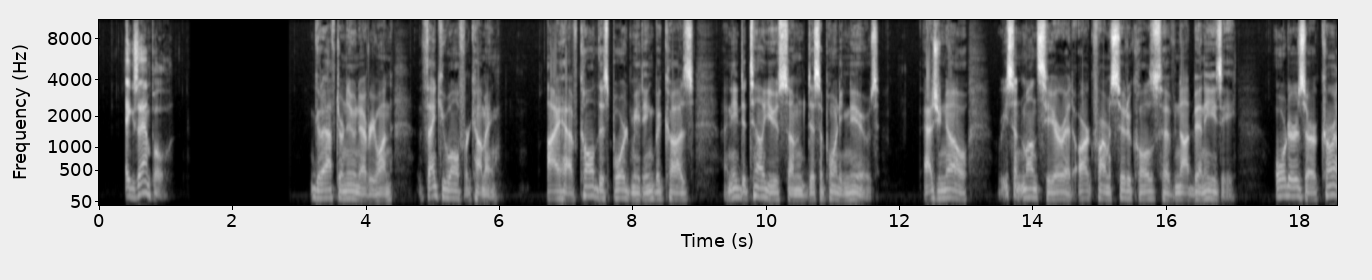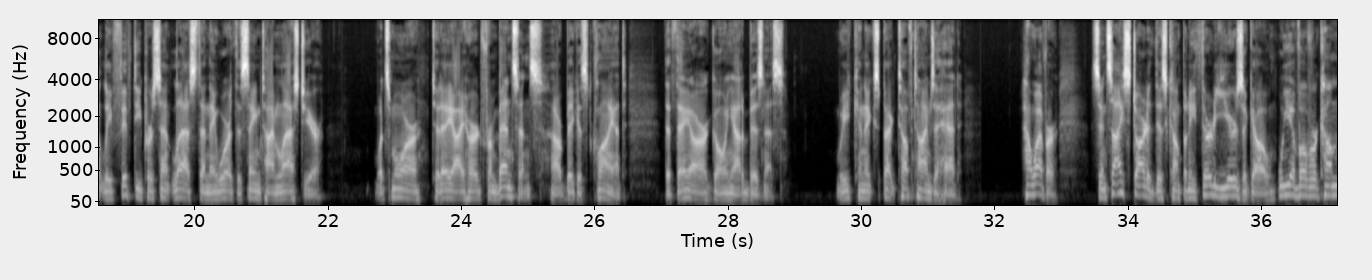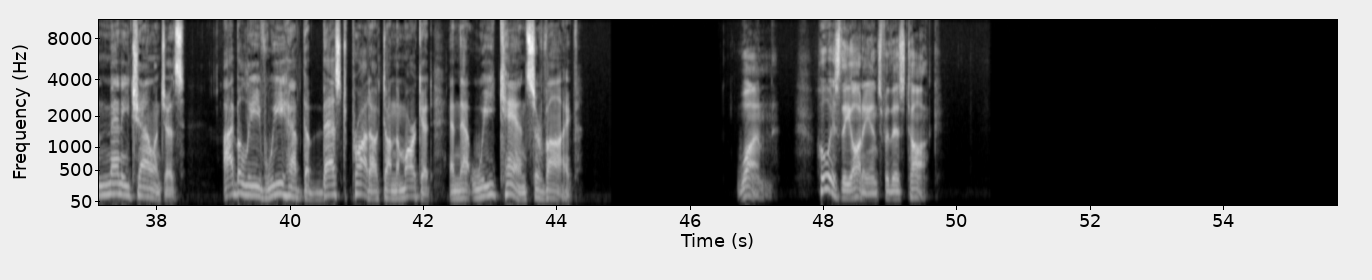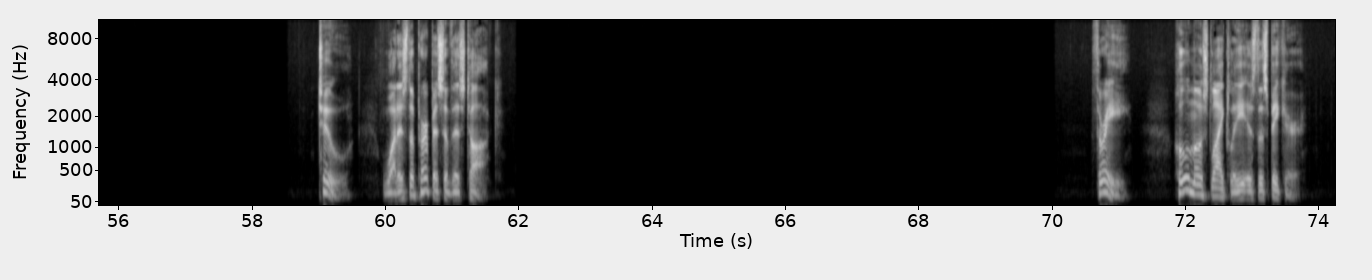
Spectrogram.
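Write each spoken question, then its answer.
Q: Who is the audience for this talk?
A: The company's board members

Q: What is the purpose of this talk?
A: To share disappointing news about the company's business

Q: Who most likely is the speaker?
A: The company's founder (head of ARC Pharmaceuticals)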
